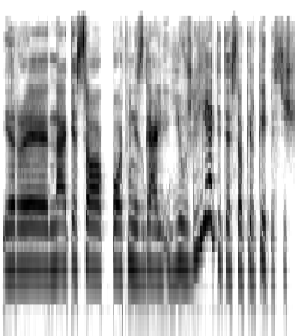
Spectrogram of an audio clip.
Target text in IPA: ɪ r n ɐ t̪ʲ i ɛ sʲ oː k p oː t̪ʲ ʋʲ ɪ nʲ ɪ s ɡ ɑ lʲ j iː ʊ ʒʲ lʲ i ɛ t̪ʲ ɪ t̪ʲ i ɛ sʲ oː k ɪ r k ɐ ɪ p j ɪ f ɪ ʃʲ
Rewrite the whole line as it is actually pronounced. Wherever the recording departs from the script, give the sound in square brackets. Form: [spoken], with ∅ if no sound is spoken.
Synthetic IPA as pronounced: ɪ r n ɐ t̪ʲ i ɛ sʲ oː k p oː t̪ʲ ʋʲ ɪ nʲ ɪ s ɡ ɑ lʲ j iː ʊ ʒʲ lʲ i ɛ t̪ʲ ɪ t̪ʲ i ɛ sʲ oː k ɪ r k ɐ ɪ p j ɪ [s] ɪ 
